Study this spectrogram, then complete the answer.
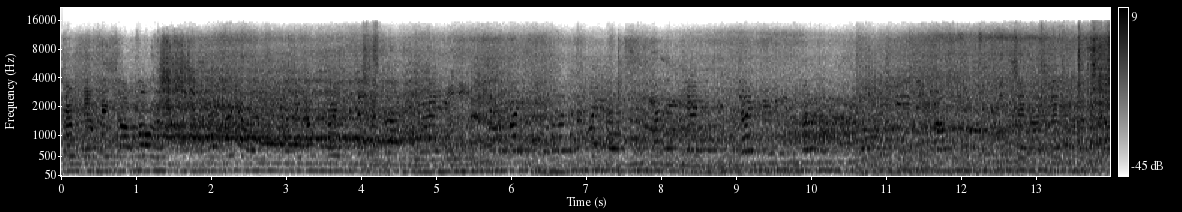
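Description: Cars crash and scrape against each other with metallic bangs.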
